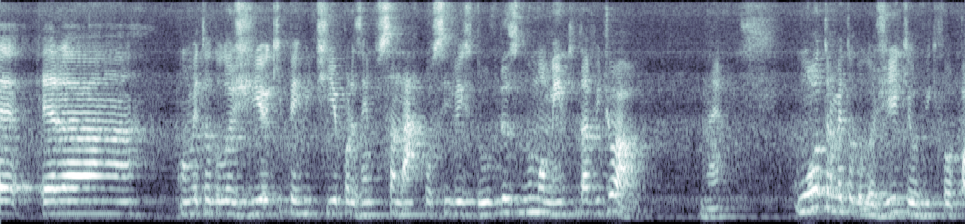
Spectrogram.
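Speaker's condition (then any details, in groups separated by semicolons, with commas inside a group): No condition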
